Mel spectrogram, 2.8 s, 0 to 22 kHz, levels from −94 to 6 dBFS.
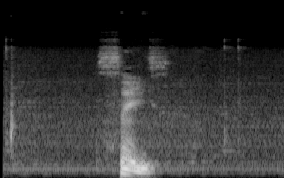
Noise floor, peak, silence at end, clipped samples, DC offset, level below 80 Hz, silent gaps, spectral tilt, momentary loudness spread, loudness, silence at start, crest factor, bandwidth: -49 dBFS; -2 dBFS; 1.3 s; under 0.1%; under 0.1%; -58 dBFS; none; -7 dB/octave; 24 LU; -15 LUFS; 0.1 s; 18 dB; 7.8 kHz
